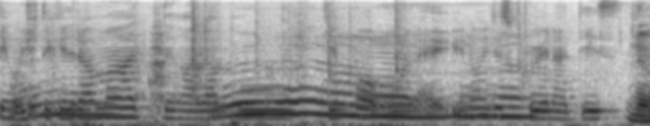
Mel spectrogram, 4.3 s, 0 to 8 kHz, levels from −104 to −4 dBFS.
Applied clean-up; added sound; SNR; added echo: none; Dog; -2 dB; none.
